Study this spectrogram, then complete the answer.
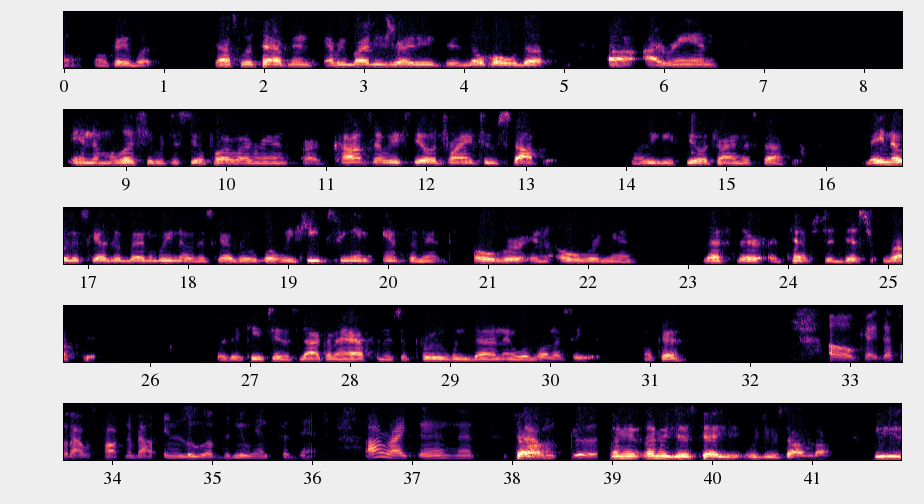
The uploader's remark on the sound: TNTSuperfantastic Conference Call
